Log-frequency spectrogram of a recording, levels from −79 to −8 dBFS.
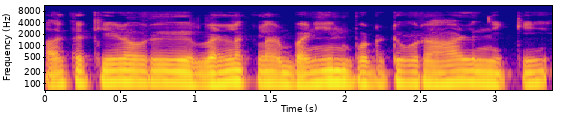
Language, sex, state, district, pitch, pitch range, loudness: Tamil, male, Tamil Nadu, Kanyakumari, 105 Hz, 95-105 Hz, -15 LUFS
